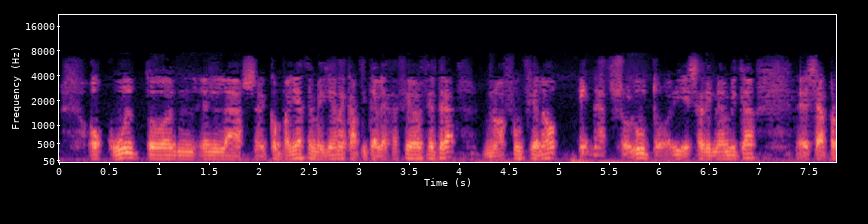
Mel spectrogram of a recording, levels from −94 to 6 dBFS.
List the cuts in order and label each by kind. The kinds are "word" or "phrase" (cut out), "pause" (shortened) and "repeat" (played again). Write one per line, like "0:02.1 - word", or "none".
none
